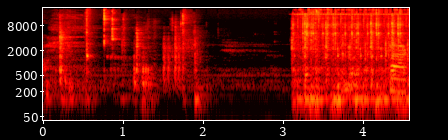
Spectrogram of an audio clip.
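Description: A sewing machine runs steadily through thick backpack fabric, a loud continuous stitching whir that starts abruptly after some brief clicks and handling noises at close range.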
